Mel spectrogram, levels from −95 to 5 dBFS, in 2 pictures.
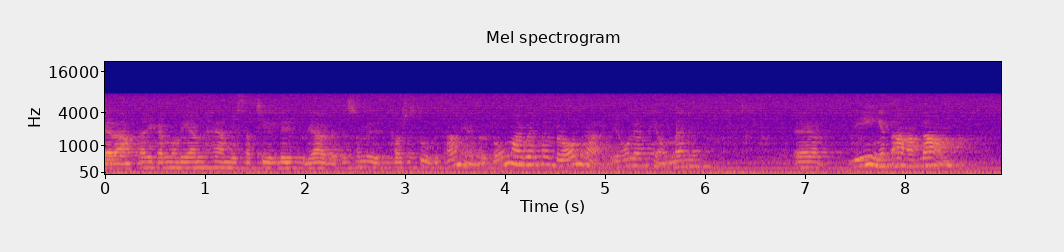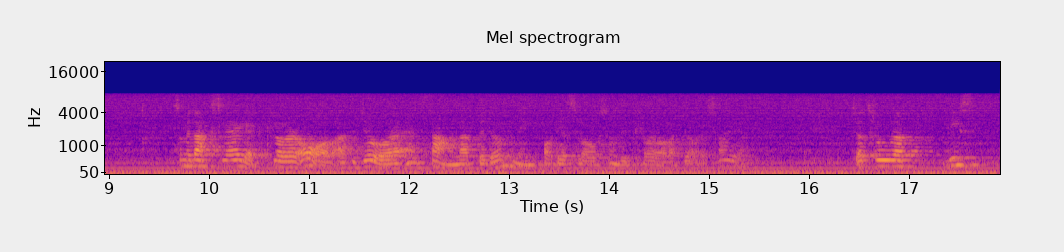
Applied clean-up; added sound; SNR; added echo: none; none; none; reverberation time 0.9 s.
